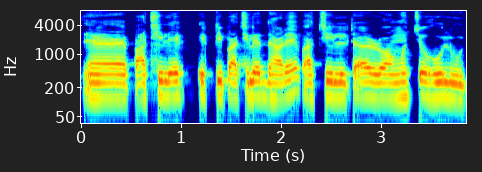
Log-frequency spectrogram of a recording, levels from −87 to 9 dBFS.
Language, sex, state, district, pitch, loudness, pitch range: Bengali, male, West Bengal, North 24 Parganas, 130 Hz, -16 LUFS, 125-135 Hz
